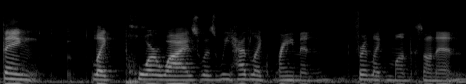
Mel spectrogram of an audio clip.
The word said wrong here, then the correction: ramen: The way you pronounce that's so interesting. – I was like, who's Raymond? That was like Raymond. – Ramen. That's very interesting.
